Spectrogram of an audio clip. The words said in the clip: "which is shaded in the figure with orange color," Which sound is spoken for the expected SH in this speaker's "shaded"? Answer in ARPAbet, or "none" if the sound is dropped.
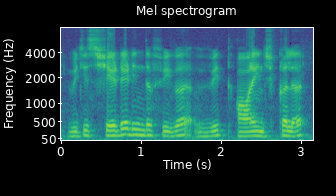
SH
